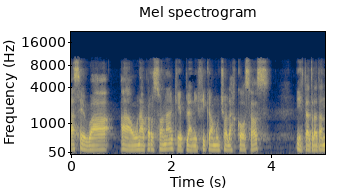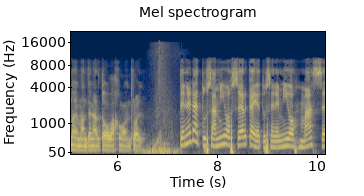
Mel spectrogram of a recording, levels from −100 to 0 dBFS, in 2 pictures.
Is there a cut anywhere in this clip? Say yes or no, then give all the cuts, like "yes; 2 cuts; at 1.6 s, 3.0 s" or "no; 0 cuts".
no; 0 cuts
